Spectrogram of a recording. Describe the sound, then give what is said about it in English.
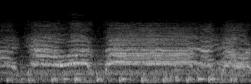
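A crowd of pro-choice demonstrators outside a court building in Colombia shouts loudly in unison, "We have to abort this patriarchal system", their raised voices forming a sustained, chant-like roar that briefly dips in three short pauses. “Outside the building, pro-choice demonstrators shouted, "We have to abort this patriarchal system."”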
